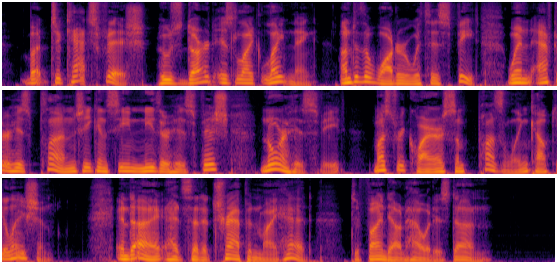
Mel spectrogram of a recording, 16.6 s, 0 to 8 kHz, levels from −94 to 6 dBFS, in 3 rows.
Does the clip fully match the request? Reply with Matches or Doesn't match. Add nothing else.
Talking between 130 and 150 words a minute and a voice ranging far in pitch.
Doesn't match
